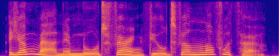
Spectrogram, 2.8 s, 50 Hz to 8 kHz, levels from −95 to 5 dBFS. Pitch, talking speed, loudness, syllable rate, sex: 250 Hz, 235 wpm, -16 LUFS, 5.6 syllables/s, female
